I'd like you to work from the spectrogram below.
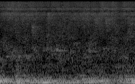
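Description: Shower water at a Cancun all-inclusive resort, a steady, moderately loud hiss and splash of running water with no voices.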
